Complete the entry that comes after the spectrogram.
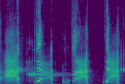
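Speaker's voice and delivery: short high yelps; mock retching cries. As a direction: bursts of loud, high retching noises. Acting out retching at the sink.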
